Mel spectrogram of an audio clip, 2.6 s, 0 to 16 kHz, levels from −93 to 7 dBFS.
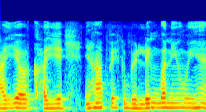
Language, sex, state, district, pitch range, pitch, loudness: Hindi, male, Chandigarh, Chandigarh, 145-155 Hz, 150 Hz, -17 LUFS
